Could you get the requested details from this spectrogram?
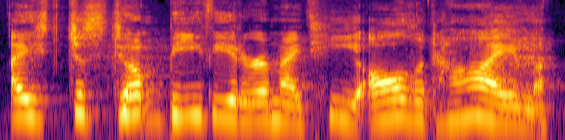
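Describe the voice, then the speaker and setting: On a casual podcast, a woman co-host rambles through the chat with lots of fillers and restarts, her slight lisp coming from dental aligners. She speaks at normal speed in a medium-pitched, slightly mellow voice.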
